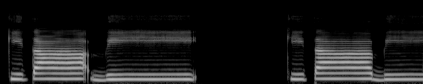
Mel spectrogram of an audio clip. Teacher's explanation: ता भी खींचना है और बी भी खींचना है, तो इनमें बैलेंस करना ज़रूरी है।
